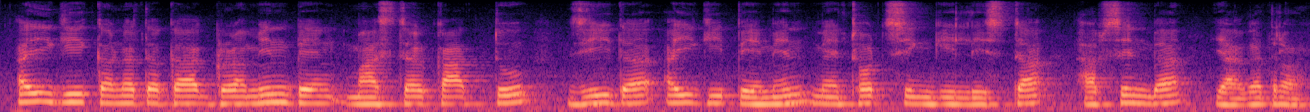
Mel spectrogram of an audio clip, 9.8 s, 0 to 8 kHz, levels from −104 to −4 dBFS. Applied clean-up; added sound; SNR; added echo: none; none; none; none.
